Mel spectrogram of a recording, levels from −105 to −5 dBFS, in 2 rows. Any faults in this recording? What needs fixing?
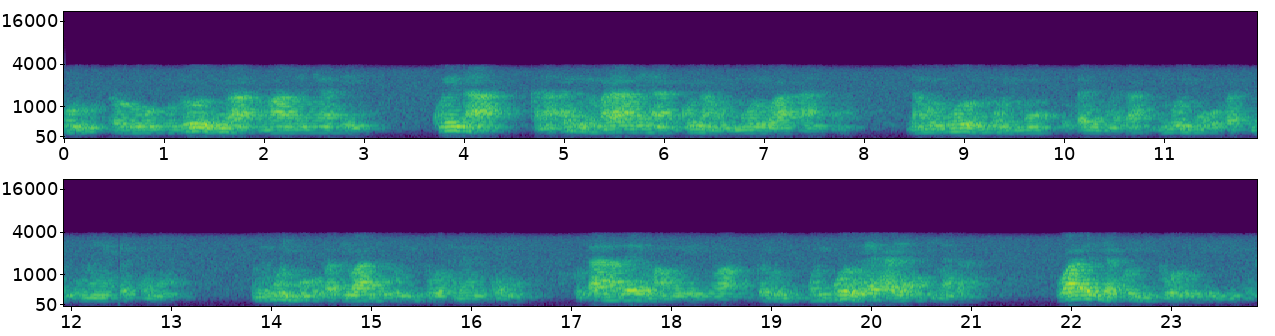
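At 12.46 s a packet went missing and the receiver played silence in its place, which is packet loss filled with silence. The result is a 10 ms hole in the telephone-band G.711 audio, a length that fits a single lost 10 ms packet, with hard edges. Packet loss concealment, which synthesises a plausible fill from the surrounding audio, would prevent the silent gap.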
